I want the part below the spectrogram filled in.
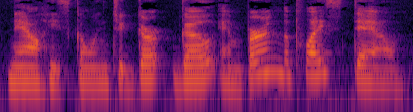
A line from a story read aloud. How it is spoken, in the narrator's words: her mother had snapped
